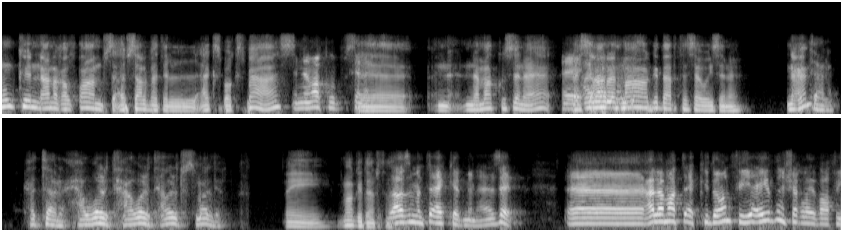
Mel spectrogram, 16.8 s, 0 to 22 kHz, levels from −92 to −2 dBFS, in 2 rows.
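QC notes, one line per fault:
Throughout: AMR wideband (HD Voice) codec. The speech sounds rough and raspy. The damage is plainly audible. The codec models the voice up to 6.4 kHz from a vocal tract filter driven by sparse pulses. The top band up to 7 kHz is filled with shaped noise. The roughness points to about 8.85 kbit/s, one of the two lowest rates. That is too few bits to capture the voice's fine detail.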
